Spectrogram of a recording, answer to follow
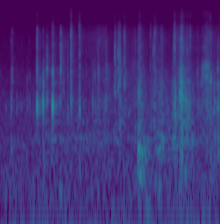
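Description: Plastic candy packets and wrappers crinkling and rustling as they are handled in a cardboard box: faint, irregular small crackles and clicks.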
